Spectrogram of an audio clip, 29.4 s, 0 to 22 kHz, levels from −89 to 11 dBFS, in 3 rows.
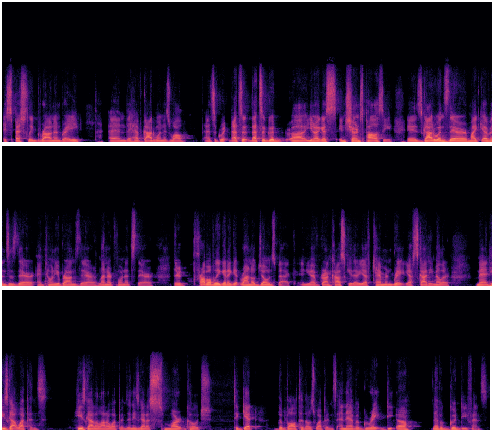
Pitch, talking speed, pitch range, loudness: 110 Hz, 190 wpm, 105-120 Hz, -23 LUFS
